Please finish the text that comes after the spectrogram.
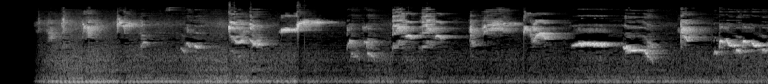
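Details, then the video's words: Orange-headed thrush singing a rich, varied song of high whistled and buzzy phrases, some sliding down, with short gaps between bursts and a faint low hum beneath. "Suara Burung Anis Kembang Durasian"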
